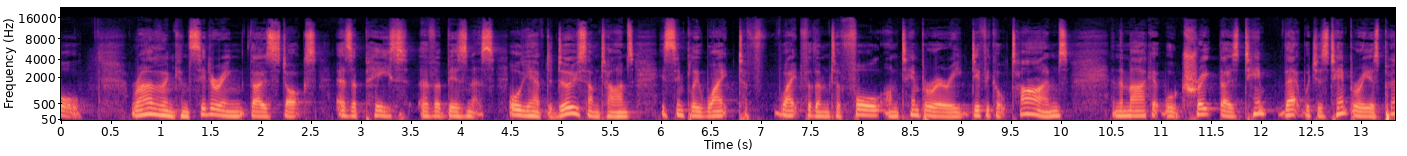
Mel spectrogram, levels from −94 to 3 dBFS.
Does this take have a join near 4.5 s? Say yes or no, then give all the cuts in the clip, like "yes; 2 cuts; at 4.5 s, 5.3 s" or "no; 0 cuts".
yes; 1 cut; at 4.5 s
